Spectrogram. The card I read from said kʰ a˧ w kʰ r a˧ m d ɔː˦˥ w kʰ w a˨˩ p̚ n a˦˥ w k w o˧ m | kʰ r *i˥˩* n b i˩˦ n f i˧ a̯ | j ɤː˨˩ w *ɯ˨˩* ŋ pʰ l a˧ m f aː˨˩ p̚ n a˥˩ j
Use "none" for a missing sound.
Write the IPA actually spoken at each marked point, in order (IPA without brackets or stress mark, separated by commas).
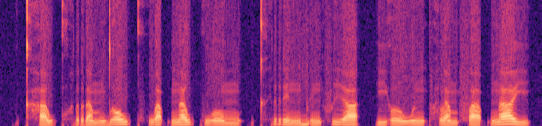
i˩˦, ɯ˨˩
